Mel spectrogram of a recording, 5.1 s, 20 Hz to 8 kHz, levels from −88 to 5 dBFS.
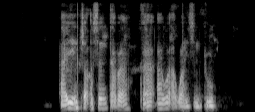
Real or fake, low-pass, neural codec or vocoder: fake; 7.2 kHz; codec, 16 kHz in and 24 kHz out, 2.2 kbps, FireRedTTS-2 codec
